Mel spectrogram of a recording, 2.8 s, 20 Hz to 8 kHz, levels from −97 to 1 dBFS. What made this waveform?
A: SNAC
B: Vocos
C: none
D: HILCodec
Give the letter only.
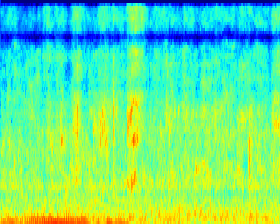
D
